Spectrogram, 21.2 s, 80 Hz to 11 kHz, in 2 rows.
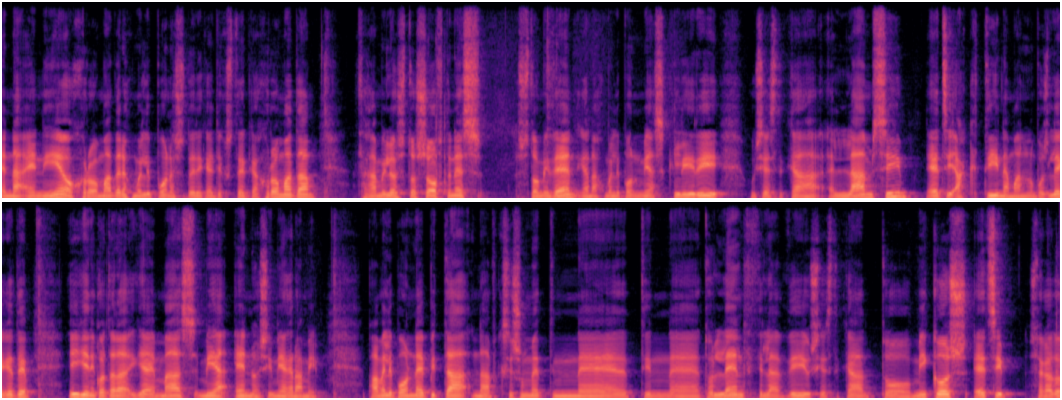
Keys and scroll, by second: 5.1 0, 5.4 Home.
